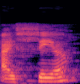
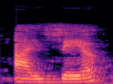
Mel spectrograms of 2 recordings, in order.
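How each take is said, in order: First: The middle consonant sounds like an S. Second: The middle consonant sounds like a Z. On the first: The speaker calls it wrong. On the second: The speaker calls it right. "it almost sounds like a Z"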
